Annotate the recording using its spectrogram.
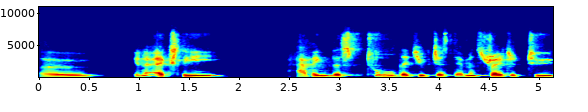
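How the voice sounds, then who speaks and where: In a South African accent, a woman speaks fairly slowly in a very deep, low pitch with monotone, flat intonation. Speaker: blind job seeker, attendee. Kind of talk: audience question in live Q&A.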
